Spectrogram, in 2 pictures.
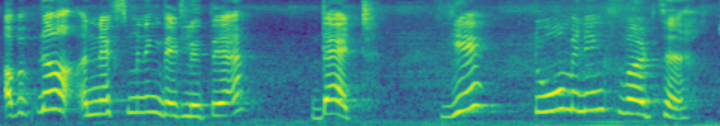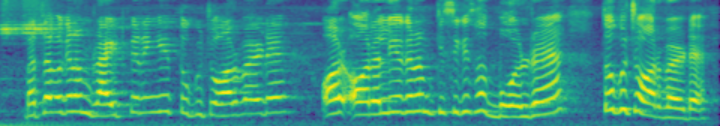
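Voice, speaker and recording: ऊँची आवाज़ वाली महिला शिक्षक. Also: female voice, extremely high pitch. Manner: explains slowly, repeats words with many fillers. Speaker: English teacher. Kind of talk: casual spoken lesson. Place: small room with a board. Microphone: camera on a tripod.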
